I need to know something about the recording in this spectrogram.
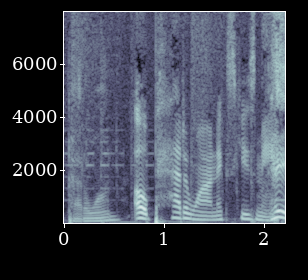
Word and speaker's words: Padawan: Master Yoda assigned a Padawan to this bold Jedi. I believe it's pronounced Padawan.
